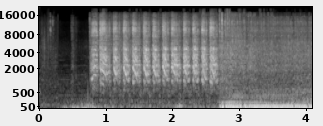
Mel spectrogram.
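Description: Starter churns about a dozen even cranks, then the engine catches into a strong steady rev, crisp and clean, a healthy start.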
